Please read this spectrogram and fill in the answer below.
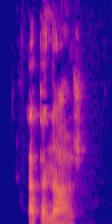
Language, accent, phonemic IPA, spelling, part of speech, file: French, France, /a.pa.naʒ/, apanage, noun / verb, LL-Q150 (fra)-apanage.wav
- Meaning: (noun) 1. prerogative, privilege 2. apanage; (verb) inflection of apanager: 1. first/third-person singular present indicative/subjunctive 2. second-person singular imperative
